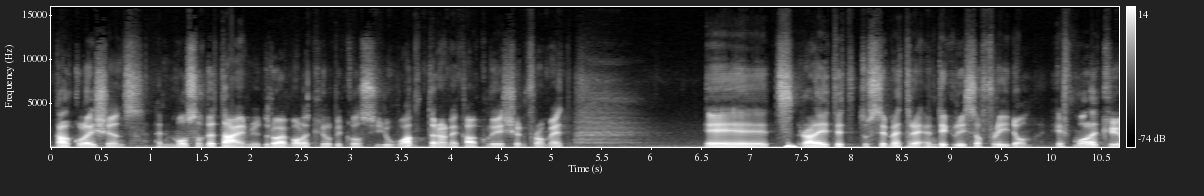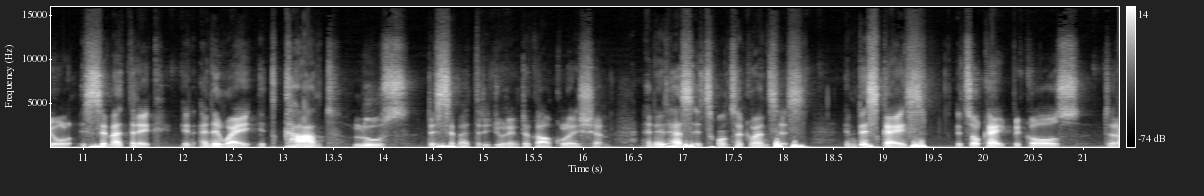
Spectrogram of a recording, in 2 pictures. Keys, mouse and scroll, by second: 19.1-21.3 middle drag.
